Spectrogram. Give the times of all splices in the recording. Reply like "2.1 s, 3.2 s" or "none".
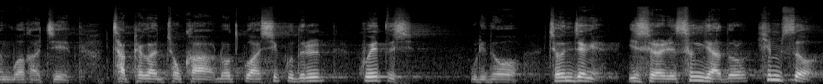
6.1 s

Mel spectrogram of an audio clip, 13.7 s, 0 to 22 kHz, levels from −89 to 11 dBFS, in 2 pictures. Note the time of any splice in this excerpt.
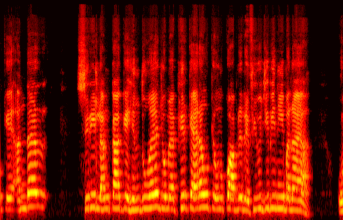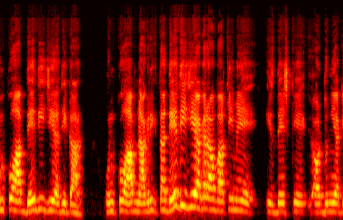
none

